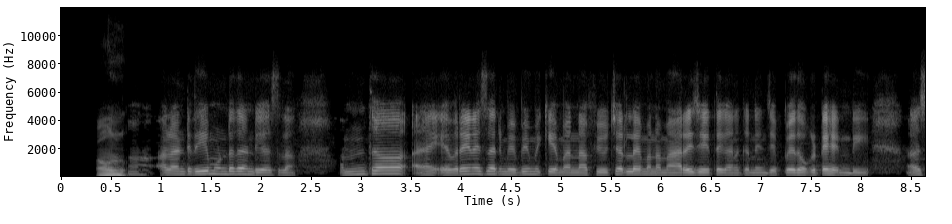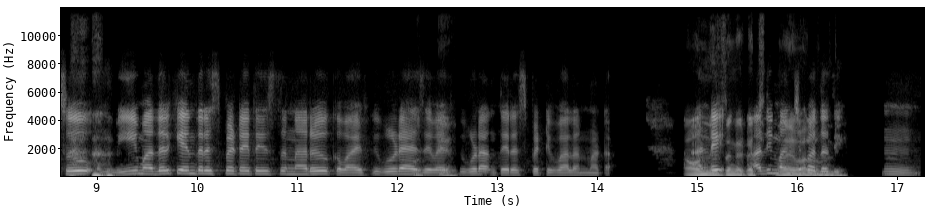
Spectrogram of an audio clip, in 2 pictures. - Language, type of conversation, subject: Telugu, podcast, కోపం వచ్చినప్పుడు మీరు ఎలా నియంత్రించుకుంటారు?
- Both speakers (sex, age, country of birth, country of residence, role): female, 20-24, India, India, guest; male, 20-24, India, India, host
- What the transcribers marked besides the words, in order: in English: "మే బీ"; in English: "ఫ్యూచర్‌లో"; laughing while speaking: "ఒకటే అండి"; in English: "సో"; chuckle; in English: "రెస్‌పెక్ట్"; in English: "వైఫ్‌కి"; in English: "యాజ్ ఎ వైఫ్‌కి"; in English: "రెస్‌పెక్ట్"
